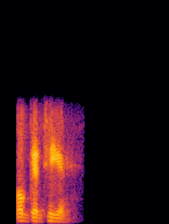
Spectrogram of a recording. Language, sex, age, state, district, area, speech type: Urdu, male, 30-45, Bihar, East Champaran, urban, conversation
